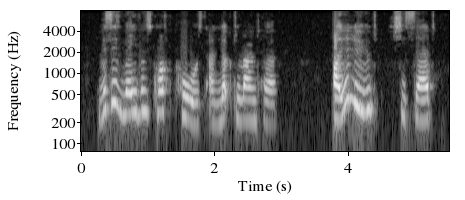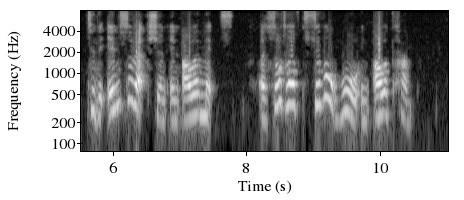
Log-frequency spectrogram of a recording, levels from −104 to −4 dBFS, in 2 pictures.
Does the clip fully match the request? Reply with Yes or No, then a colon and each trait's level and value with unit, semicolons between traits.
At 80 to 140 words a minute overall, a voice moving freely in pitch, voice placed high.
Yes: slow, 135 wpm; wide, 7.4 semitones; very high, 270 Hz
